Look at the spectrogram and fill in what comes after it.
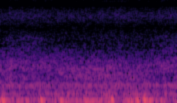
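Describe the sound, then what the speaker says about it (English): Honey bees fly in and out of a busy beehive, making a steady, dense buzzing with soft low wingbeat pulses close by. No one speaks. "Look at how many bees are coming in and out of there right now."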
